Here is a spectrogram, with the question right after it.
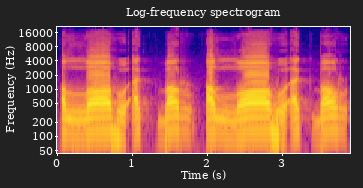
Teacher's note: آخر میں جو را آتی ہے نا اکبر میں، وہ را آپ نے موٹی رکھنی ہے، باقی جو ہیں وہ باریک ہیں۔ لفظ اللہ کو موٹا پڑھنا ہے، اللہ اکبر۔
